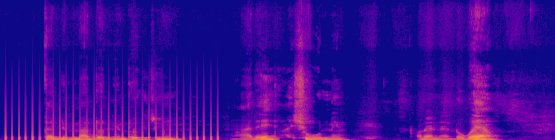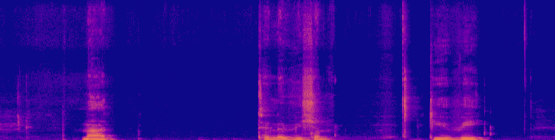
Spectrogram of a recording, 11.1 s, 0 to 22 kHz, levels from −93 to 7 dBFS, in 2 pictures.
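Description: From 0.05 s to 2.19 s a steady ticking rides over the speech, about thirty sharp pops at a regular 14.6 per second, standing well above the voice. This train of clicks likely comes from electrical interference or a faulty connection or power supply injecting pulses of much the same shape.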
